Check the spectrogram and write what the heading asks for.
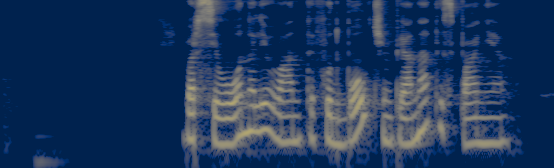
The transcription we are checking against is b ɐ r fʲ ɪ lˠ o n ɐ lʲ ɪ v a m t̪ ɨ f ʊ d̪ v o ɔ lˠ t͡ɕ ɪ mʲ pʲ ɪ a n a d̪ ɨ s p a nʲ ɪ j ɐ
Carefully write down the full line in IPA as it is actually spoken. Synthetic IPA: b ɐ r sʲ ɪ lˠ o n ɐ lʲ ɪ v a n t̪ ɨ f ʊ d̪ b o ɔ lˠ t͡ɕ ɪ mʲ pʲ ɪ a n a t̪ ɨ s p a nʲ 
